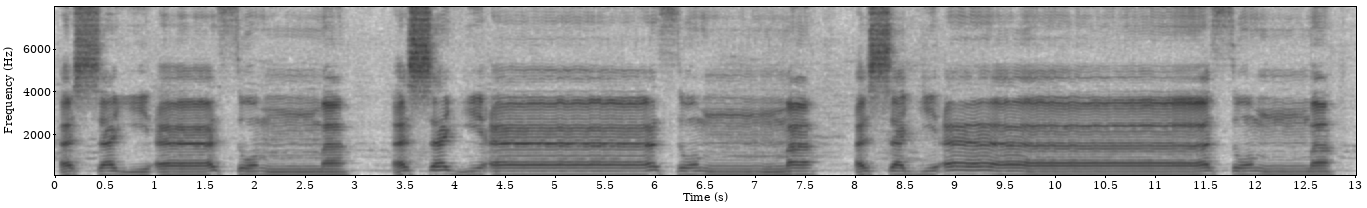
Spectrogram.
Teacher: as-sayyiati thumma idghamut ta' fi sa, diidghamkan ta' pada sa menjadi as-sayyiat thumma as-sayyiat thumma as-sayyiat thumma, qasar, tawassut dan isba'.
